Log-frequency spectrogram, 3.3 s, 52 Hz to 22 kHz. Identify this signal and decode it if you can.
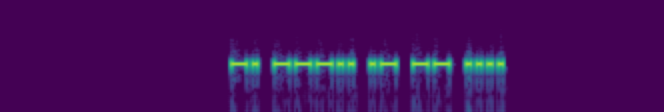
Morse code, heard as a keyed tone, about 47 wpm, 700 Hz. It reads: N8AMH
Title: USA Call Signs - 4x Character Spacing - 45wpm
